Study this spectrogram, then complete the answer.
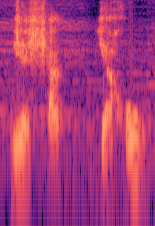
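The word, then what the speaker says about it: ישעיהו: El tercer nombre tenemos la palabra Isaías, pero mira cómo se dice Isaías en hebreo, se dice Yeshayahu.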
